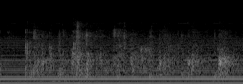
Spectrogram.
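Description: Steady electrical mains hum in the sound system, with faint scattered ticks and rustles over it.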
